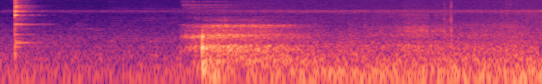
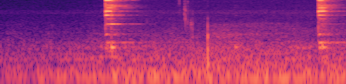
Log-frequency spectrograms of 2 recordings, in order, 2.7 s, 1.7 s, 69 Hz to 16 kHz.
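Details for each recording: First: Briggs and Stratton 17.5 hp engine compression (cam) release lever flicked by hand: light metallic click, then slow, soft return, barely closing compared with a new lever; weak compression release spring. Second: Briggs and Stratton 17.5 hp engine, new compression release (cam release) lever: two crisp metallic pings as it snaps shut quickly; normal strong spring, unlike the worn lever that won't stay closed and prevents starting.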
